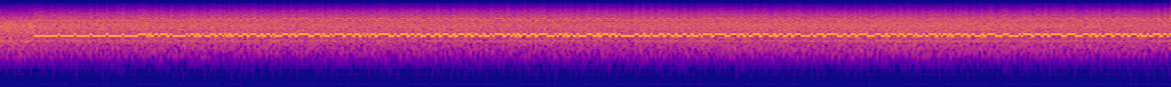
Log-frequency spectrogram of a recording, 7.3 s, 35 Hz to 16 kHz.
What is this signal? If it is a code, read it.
RTTY (75 baud, 170 Hz shift), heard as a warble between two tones, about 1360 Hz centre, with radio static and a steady whistle near 900 Hz. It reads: DURING THE STALIN PERIOD, PUPPET ANIMATION HAD COME TO A …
